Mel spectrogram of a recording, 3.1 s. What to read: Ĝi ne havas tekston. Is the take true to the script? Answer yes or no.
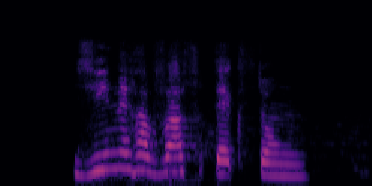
yes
